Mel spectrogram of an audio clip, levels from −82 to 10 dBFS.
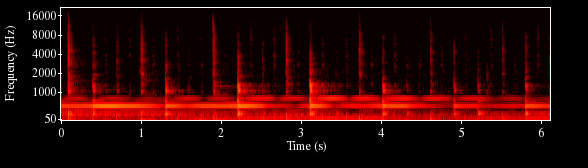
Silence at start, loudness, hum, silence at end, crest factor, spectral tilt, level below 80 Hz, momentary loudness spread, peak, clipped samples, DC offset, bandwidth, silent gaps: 0 s; -41 LUFS; none; 0 s; 22 dB; -5.5 dB/octave; -56 dBFS; 12 LU; -18 dBFS; under 0.1%; under 0.1%; 18 kHz; none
